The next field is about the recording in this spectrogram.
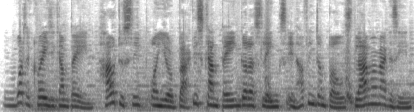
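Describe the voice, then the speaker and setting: A woman giving an enthusiastic promotional pitch for an agency's campaign. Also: lively intonation, moderate pace, faint music behind. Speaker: agency marketer in an ad clip.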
